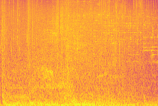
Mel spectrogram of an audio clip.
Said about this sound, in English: The ice exploded, and the figures all collapsed to one knee.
